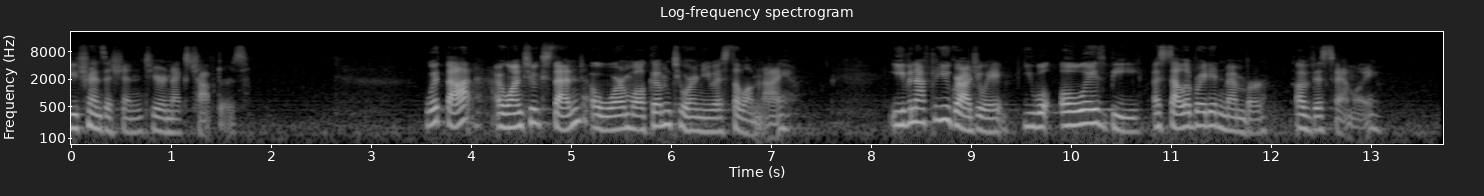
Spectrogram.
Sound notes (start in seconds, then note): none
